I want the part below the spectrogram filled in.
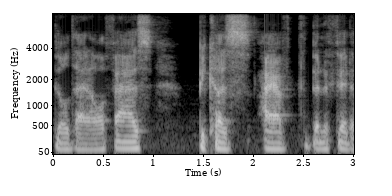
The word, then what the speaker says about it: Eliphaz: Eliphaz. Yeah. Like an elephant.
